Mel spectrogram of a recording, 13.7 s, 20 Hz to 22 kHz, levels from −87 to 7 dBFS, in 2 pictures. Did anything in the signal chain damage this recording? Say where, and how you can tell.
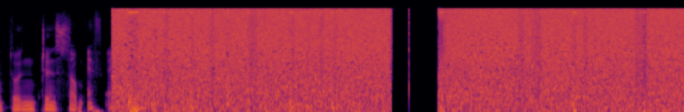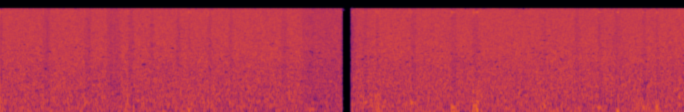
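Yes. From 1.12 s to the end, the sample-format conversion stage read packed 24-bit integer data as 32-bit integers, a wrong sample width. Right after "tuần trên sóng" the speech sinks into loud, harsh noise. Each 4-byte value straddles mismatched 3-byte samples, so only scattered values keep the true top bits. Four bytes consumed per sample instead of three means fewer samples, so the buried speech plays about 1.33 times fast and higher in pitch.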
